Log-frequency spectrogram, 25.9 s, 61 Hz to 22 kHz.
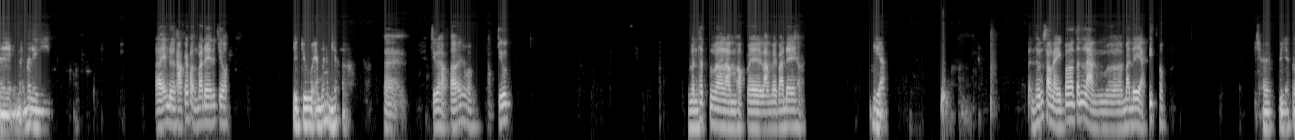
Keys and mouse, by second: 23.6 click.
